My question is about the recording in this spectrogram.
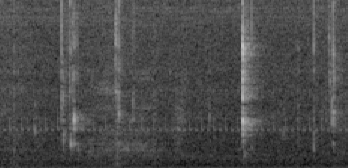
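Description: A few soft mouth clicks and lip smacks from a man tasting a sour beer, with a sharper click about one and a half seconds in, over faint room tone.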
